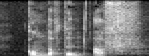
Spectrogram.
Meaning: inflection of afkondigen: 1. plural past indicative 2. plural past subjunctive
- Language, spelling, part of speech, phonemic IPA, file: Dutch, kondigden af, verb, /ˈkɔndəɣdə(n) ˈɑf/, Nl-kondigden af.ogg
